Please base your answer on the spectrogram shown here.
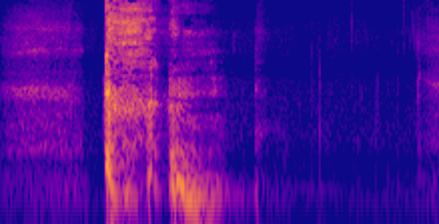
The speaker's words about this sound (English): Excuse me. Down the wrong pipe.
